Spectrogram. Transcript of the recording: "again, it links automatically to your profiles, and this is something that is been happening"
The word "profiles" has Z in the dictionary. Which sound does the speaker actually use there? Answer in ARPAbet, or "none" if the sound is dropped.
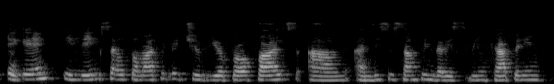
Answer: S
